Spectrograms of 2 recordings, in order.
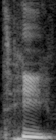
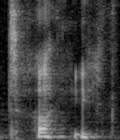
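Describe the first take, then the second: First: The word is said like teeth, with an ee vowel. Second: The word is said like tife, with an eye vowel. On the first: The speaker calls it wrong. "it's not a teeth" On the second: The speaker calls it right. "it's a Tife"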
